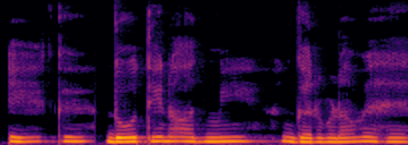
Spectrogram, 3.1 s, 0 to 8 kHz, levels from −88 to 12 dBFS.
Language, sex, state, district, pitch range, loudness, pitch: Marwari, male, Rajasthan, Nagaur, 215-230 Hz, -17 LUFS, 225 Hz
